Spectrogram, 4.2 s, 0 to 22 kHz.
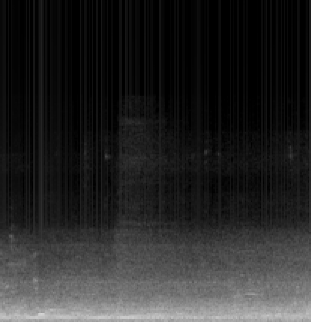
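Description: Steady electrical hum from a Santiago Metro NS-74 train standing at the platform, easing off about halfway through, under the chatter of passengers crowding the platform.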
